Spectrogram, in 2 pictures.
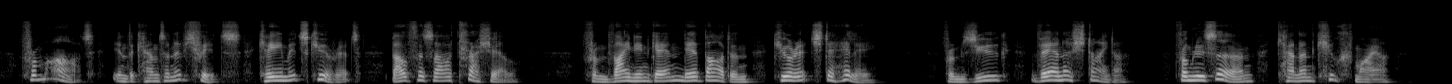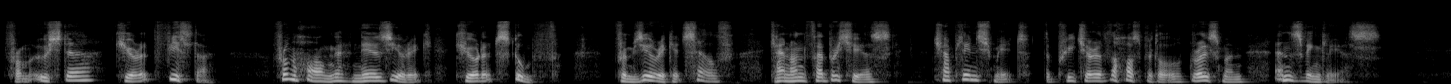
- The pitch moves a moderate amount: No, wide, 5.9 semitones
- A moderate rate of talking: No, slow, 105 wpm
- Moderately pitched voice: Yes, medium, 165 Hz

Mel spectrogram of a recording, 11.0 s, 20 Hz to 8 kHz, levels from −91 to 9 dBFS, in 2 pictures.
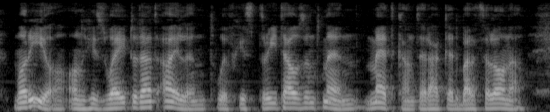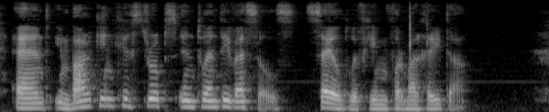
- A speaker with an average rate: Yes, average, 145 wpm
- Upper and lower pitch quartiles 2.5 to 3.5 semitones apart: No, average, 4.9 semitones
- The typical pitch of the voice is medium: No, low, 130 Hz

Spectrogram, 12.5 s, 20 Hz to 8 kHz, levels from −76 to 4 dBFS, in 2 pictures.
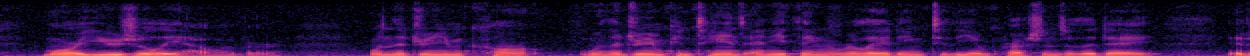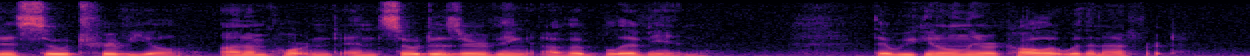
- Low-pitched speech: Yes, low, 115 Hz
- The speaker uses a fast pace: No, average, 165 wpm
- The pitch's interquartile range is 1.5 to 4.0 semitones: Yes, narrow, 2.5 semitones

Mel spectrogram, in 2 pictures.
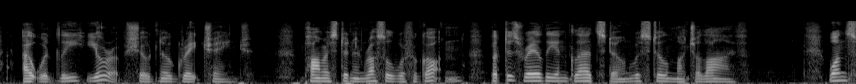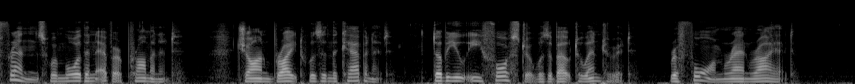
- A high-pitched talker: No, medium, 145 Hz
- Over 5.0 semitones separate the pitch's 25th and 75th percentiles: No, average, 3.2 semitones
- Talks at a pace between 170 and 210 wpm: No, average, 150 wpm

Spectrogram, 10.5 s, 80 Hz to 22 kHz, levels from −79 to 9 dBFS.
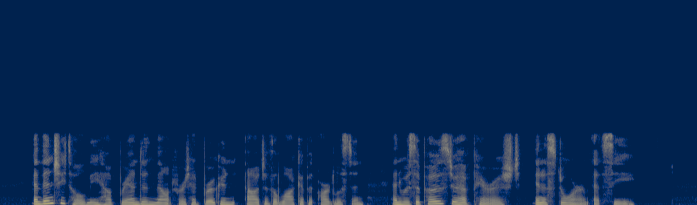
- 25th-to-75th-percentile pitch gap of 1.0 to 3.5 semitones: Yes, average, 3.2 semitones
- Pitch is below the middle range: No, high, 190 Hz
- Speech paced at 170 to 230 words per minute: No, average, 160 wpm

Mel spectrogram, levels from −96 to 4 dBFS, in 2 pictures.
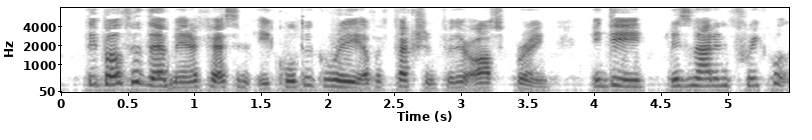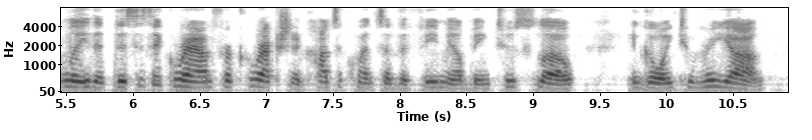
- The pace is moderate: No, fast, 215 wpm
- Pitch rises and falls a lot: Yes, wide, 7.6 semitones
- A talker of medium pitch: No, high, 235 Hz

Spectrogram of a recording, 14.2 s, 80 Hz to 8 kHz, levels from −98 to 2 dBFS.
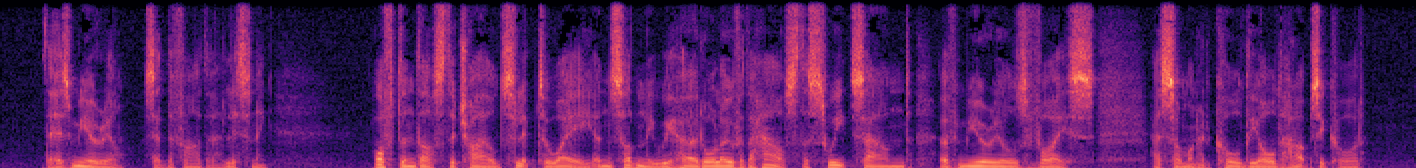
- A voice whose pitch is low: Yes, very low, 85 Hz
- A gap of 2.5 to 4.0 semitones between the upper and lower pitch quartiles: Yes, average, 3.5 semitones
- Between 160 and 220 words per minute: No, average, 145 wpm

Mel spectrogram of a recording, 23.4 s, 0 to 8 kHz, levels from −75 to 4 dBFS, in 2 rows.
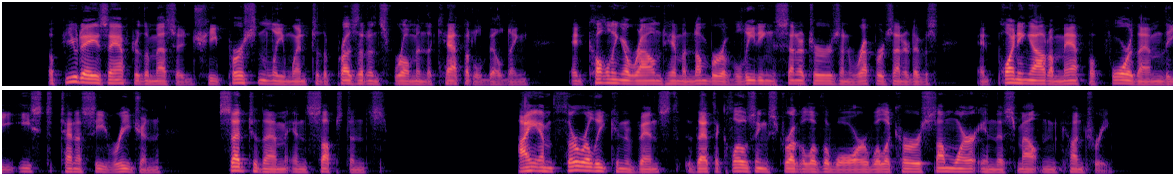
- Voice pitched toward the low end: Yes, very low, 95 Hz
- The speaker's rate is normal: Yes, average, 160 wpm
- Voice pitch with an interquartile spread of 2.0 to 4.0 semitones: Yes, average, 3.2 semitones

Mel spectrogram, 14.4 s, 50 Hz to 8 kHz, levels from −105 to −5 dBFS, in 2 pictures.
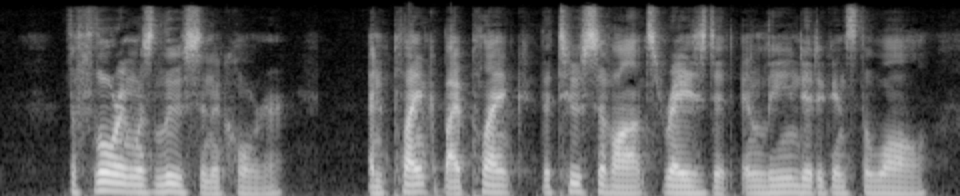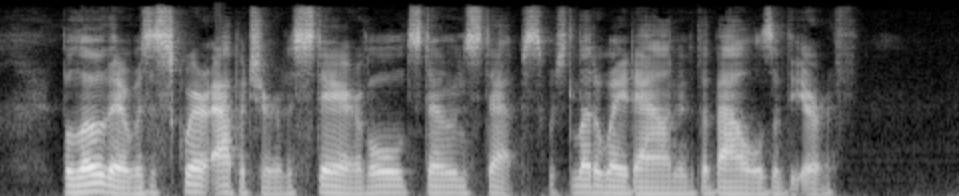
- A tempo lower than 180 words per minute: No, average, 190 wpm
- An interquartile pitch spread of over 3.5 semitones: No, narrow, 2.6 semitones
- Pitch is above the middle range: No, low, 100 Hz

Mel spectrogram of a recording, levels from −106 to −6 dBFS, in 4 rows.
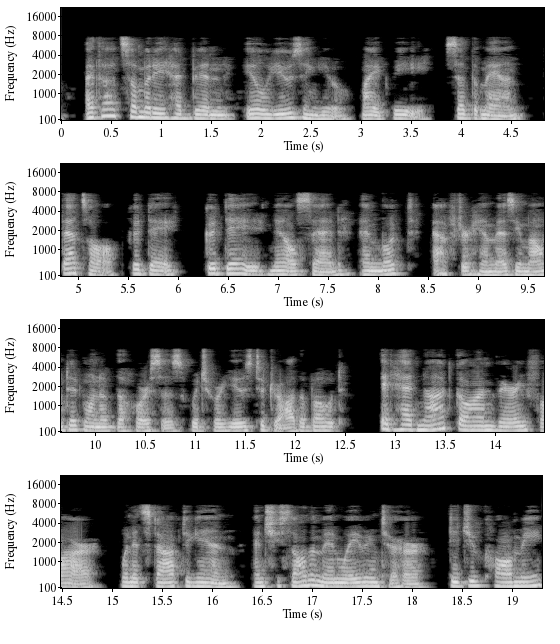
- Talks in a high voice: No, medium, 140 Hz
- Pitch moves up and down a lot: No, average, 3.2 semitones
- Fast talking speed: No, average, 190 wpm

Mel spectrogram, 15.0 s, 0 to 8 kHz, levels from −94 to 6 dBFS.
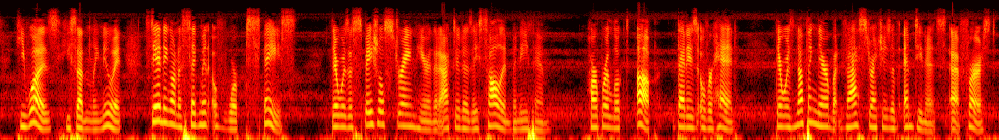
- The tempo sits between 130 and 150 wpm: No, average, 170 wpm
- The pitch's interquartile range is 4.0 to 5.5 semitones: Yes, average, 5.0 semitones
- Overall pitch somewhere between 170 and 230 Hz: Yes, high, 190 Hz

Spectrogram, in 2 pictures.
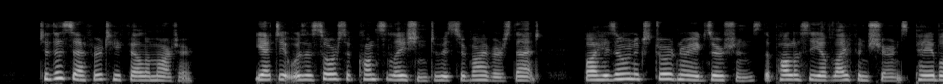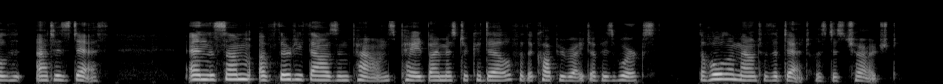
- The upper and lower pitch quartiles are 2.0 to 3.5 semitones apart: Yes, narrow, 2.5 semitones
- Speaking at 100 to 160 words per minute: No, average, 175 wpm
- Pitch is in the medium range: No, high, 200 Hz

